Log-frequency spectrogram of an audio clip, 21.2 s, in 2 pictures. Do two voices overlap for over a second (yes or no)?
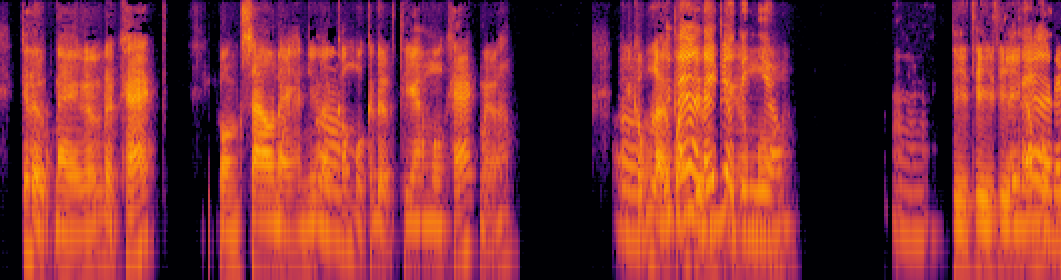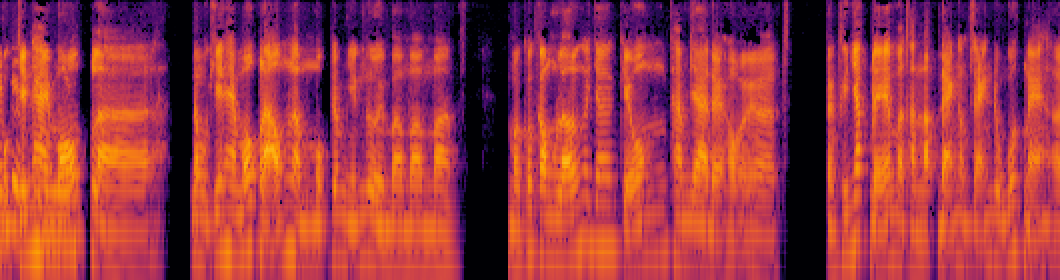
yes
